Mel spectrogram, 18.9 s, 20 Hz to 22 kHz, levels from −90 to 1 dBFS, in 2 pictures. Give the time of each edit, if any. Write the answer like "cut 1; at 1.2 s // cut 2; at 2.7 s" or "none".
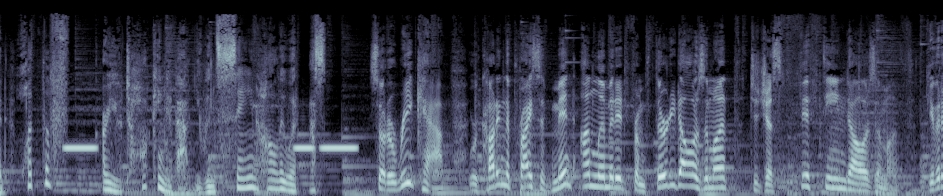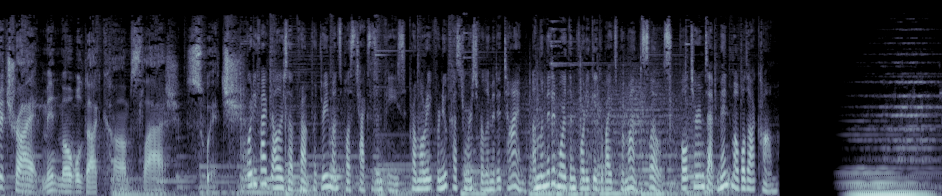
cut 1; at 17.8 s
